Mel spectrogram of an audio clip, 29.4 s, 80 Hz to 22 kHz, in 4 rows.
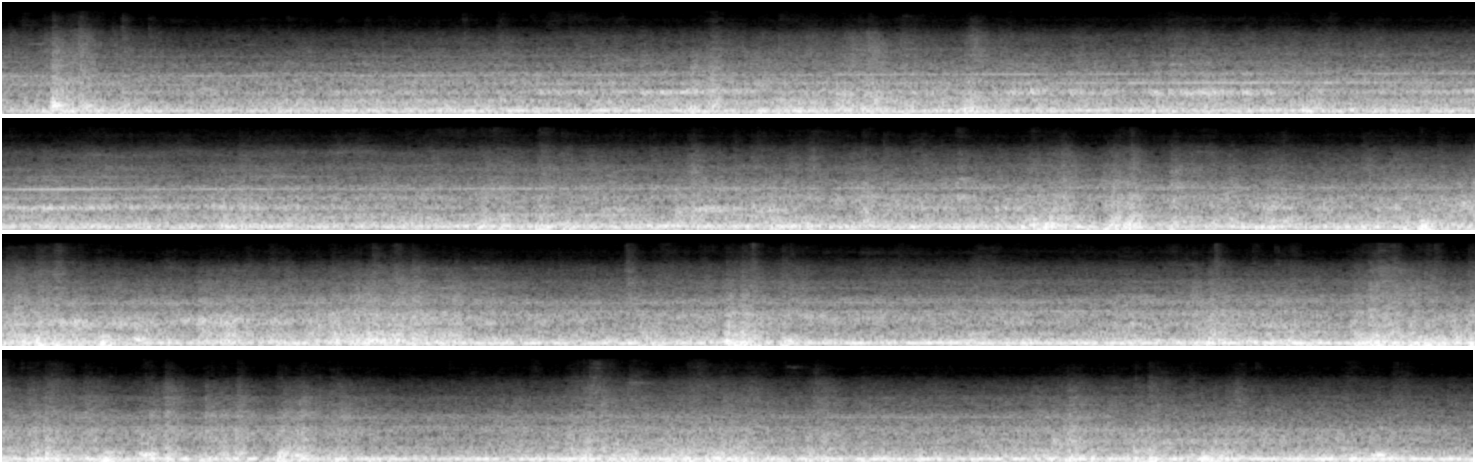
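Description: Inside a London Underground 1996 Tube stock car accelerating at speed: the rumble of wheels on rail with scattered clicks over rail joints, a steady low hum, and a faint high whine from the traction equipment that slowly rises in pitch. The running noise grows a little louder as the train picks up speed.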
